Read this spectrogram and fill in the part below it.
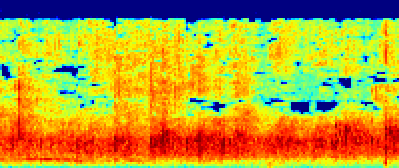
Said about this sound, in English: Come on, let's give God a great hand clap of praise.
